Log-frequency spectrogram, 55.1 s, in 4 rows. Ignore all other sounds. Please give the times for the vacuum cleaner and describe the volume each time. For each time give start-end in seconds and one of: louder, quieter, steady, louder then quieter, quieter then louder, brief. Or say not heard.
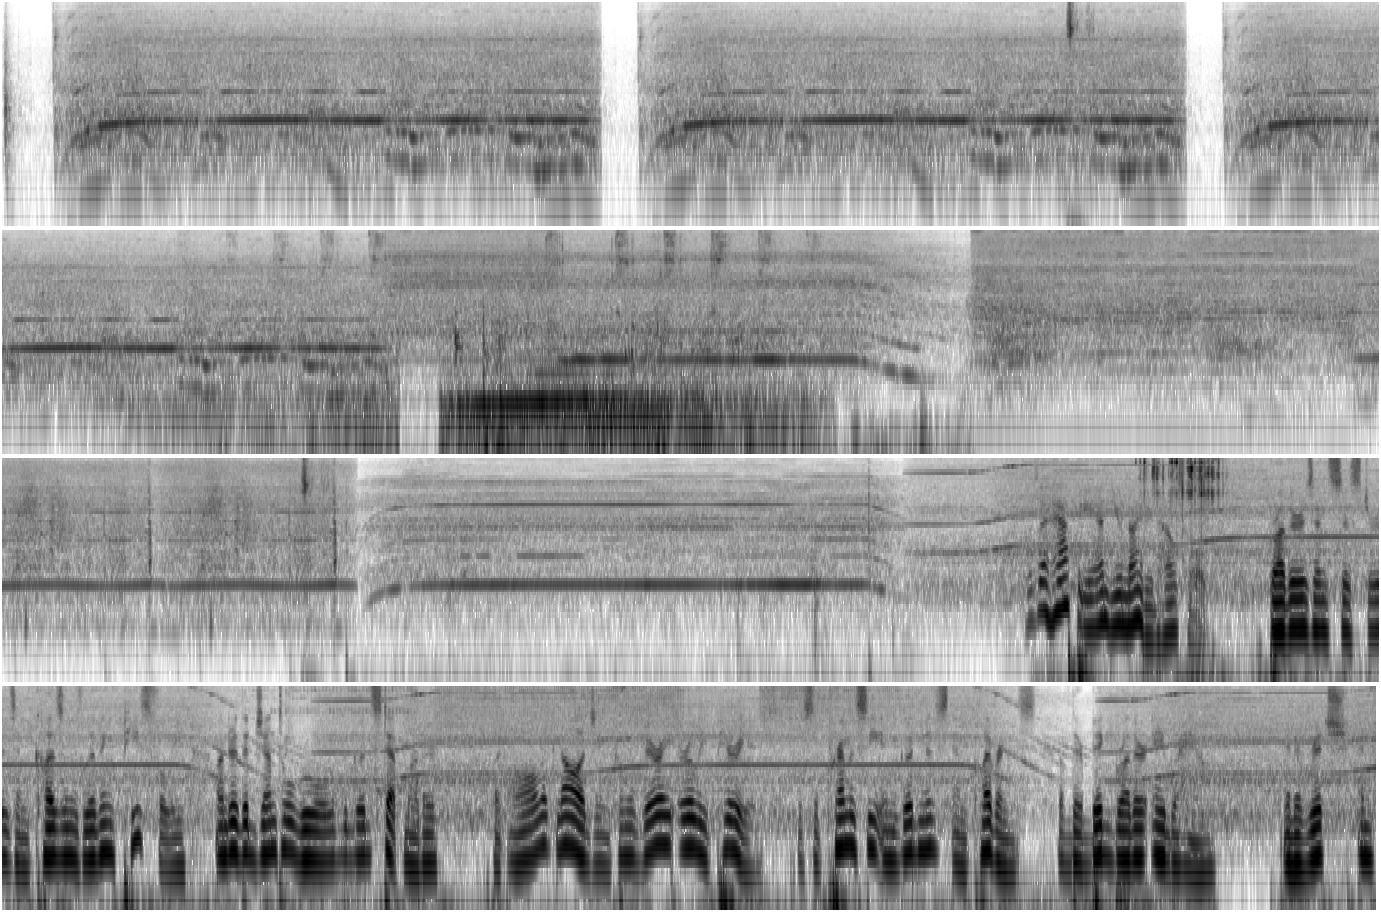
0.0-55.0 steady.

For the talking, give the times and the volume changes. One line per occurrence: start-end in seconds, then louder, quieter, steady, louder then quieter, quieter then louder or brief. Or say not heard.
37.8-53.5 steady
54.1-55.0 brief.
